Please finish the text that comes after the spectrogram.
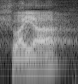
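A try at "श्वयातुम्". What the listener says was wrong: Shwa plus Yatum. Shwa Yatum. Shwa plus Yatum. It's not Shwaya, it is Shwa plus Yatum.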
